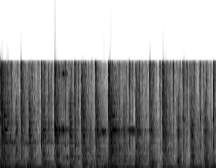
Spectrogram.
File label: escape loop; skytree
